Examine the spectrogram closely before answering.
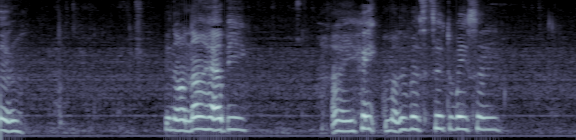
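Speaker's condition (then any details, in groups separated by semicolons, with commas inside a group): Speech impairment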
